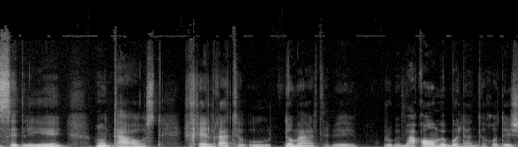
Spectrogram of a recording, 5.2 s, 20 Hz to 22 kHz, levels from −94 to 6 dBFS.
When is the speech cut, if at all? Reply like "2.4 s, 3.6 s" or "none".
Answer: 2.7 s, 3.8 s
